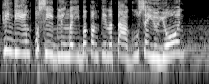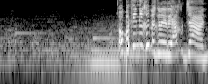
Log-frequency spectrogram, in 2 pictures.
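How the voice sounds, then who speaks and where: A woman's voice: very high-pitched, animated, normal speed, pushed and bright, exaggerated voice. A woman with a Filipino accent playing a blunt, exasperated best friend in a radio drama, scolding and emphatic. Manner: scolding, emphatic, straight-talking. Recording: music playing behind the dialogue.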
